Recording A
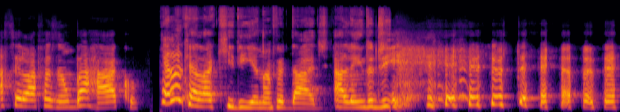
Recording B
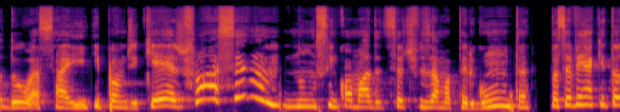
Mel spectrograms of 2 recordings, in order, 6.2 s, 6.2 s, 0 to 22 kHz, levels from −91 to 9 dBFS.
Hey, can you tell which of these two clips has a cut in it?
A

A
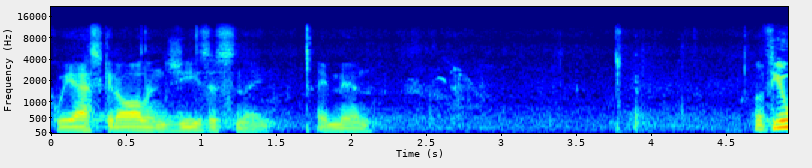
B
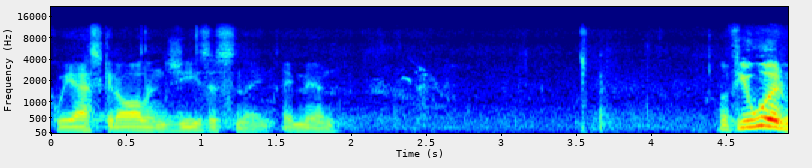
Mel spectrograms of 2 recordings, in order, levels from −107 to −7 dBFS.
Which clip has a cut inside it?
B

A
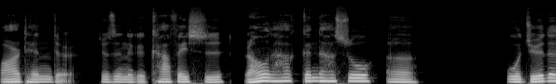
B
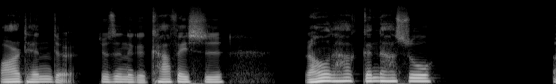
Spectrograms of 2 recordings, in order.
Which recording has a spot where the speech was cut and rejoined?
A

